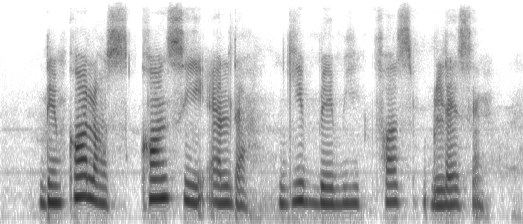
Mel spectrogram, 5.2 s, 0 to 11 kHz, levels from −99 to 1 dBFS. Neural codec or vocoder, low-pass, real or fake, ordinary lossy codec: none; 9.9 kHz; real; Opus, 24 kbps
